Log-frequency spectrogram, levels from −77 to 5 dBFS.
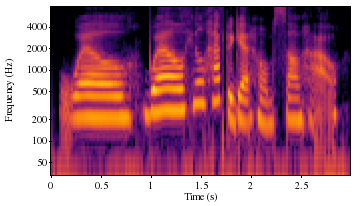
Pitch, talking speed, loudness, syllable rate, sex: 235 Hz, 160 wpm, -16 LUFS, 3.7 syllables/s, female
